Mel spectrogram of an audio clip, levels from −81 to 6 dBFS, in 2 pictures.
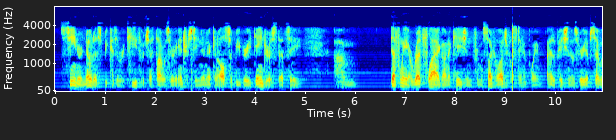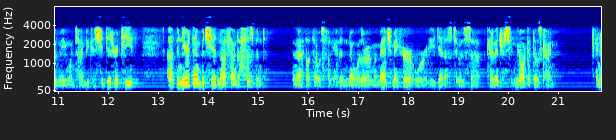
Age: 40-59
